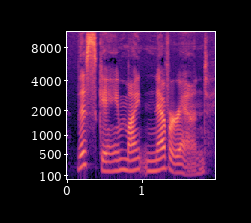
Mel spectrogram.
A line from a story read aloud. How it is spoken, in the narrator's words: would groan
